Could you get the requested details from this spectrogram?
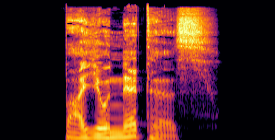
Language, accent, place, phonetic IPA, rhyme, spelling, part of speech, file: German, Germany, Berlin, [ˌbajoˈnɛtəs], -ɛtəs, Bajonettes, noun, De-Bajonettes.ogg
- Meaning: genitive singular of Bajonett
